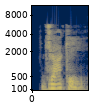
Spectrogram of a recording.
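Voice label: "jockey", American English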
